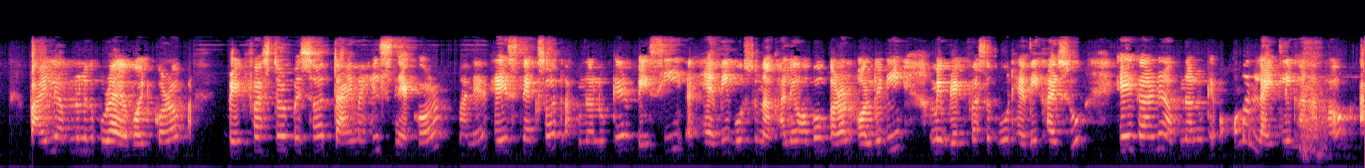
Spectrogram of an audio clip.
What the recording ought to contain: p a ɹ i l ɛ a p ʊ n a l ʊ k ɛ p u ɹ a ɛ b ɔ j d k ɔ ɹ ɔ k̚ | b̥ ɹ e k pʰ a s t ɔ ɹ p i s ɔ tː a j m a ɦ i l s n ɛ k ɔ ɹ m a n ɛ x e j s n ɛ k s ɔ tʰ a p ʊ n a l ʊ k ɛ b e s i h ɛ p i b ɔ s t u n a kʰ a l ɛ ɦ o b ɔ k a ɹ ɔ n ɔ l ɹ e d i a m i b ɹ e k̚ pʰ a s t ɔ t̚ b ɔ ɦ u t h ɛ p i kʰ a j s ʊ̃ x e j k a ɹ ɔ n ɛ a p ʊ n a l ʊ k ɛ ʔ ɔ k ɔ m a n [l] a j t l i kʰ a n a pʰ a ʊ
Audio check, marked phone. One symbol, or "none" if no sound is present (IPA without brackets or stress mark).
l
